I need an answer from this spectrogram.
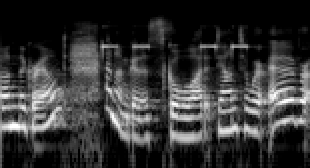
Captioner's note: timer beeps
